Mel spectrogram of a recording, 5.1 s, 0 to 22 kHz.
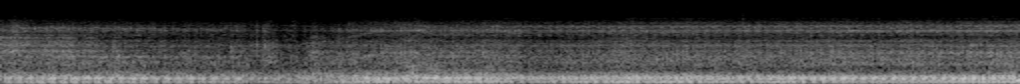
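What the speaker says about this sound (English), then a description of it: "I decided to still get back on the bike" A Royal Enfield Interceptor 650 motorcycle being ridden on Thai roads, its parallel-twin engine droning steadily under loud wind rush, with no one talking.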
